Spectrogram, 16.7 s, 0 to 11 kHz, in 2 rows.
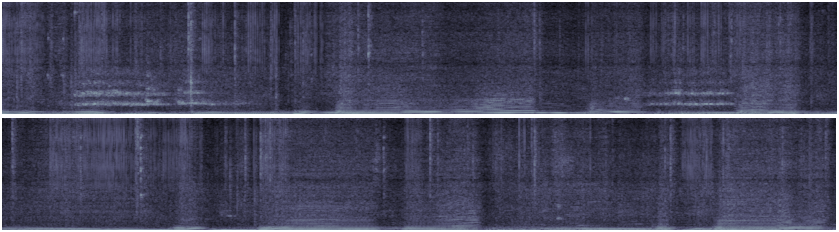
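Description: Honda Civic EF's 1.5-litre D15B four-cylinder engine, driven hard: revs climb and drop back several times, with short tyre squeals about a second in and again near the middle. Heard from inside the cabin.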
